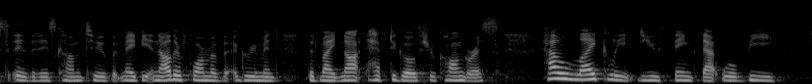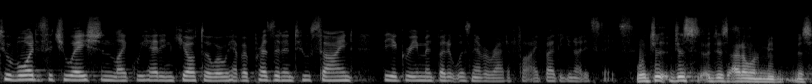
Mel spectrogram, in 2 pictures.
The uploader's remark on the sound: This program was recorded in front of a live audience at The Commonwealth Club in San Francisco on February 19, 2014.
